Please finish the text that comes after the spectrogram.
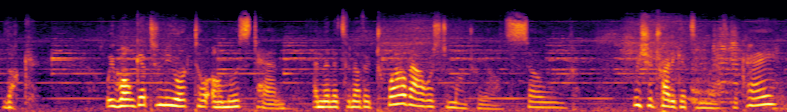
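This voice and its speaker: An actress plays a tough female thief in a period radio drama. She is bossy and wry, full of old slang, in a mid-range voice. Music plays clearly behind her. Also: medium pitch, expressive, normal speed, lightly acted. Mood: firm. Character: tough, bossy, wisecracking female bank teller turned thief.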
